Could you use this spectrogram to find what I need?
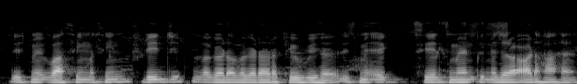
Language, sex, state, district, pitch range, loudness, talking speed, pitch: Hindi, male, Bihar, Muzaffarpur, 105-115 Hz, -22 LUFS, 165 wpm, 110 Hz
